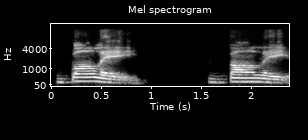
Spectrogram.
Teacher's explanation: Nah, ternyata ini stressingnya ada di suku kata kedua. Lihat, tanda koma di atasnya nih ada di suku kata kedua.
